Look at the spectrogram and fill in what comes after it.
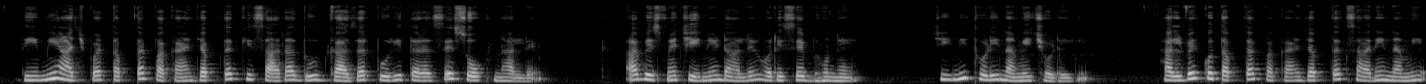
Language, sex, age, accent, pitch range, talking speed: Hindi, female, 50-69, native, 175-215 Hz, 160 wpm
